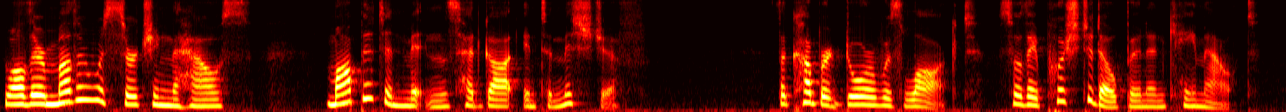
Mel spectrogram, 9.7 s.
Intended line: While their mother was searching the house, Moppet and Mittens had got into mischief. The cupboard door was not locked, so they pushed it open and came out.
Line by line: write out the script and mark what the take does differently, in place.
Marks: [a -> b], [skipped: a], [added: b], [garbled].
While their mother was searching the house, Moppet and Mittens had got into mischief. The cupboard door was [skipped: not] locked, so they pushed it open and came out.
